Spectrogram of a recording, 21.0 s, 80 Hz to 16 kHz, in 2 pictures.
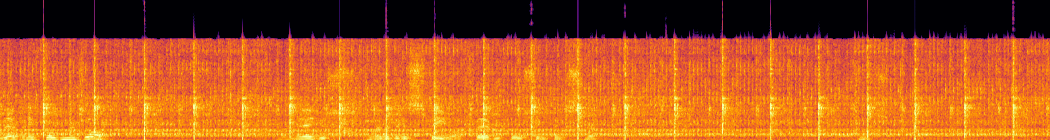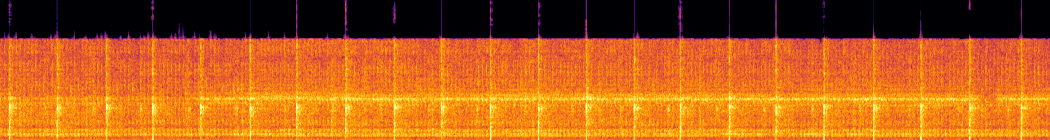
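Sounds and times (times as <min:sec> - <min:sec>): toy steam engine hissing: 0:00.0 - 0:21.0
mechanical clicking: 0:00.1 - 0:21.0.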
